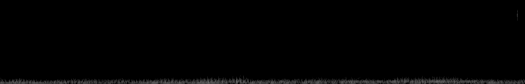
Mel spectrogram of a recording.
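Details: Pet cat Puk purring while asking for morning cuddles and kisses at her owner's bedside; a low, even rumble continues throughout, slightly softer and less distinct, with a faint click at the very end.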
